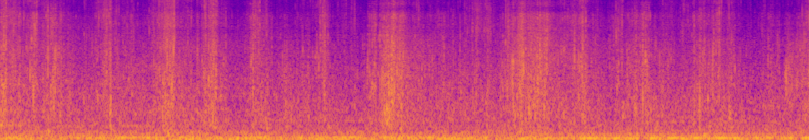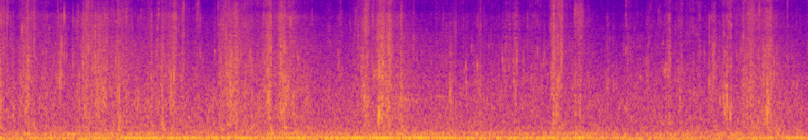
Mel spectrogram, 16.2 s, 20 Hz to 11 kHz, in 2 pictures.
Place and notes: wugu, New Taipei City - The sound of the waves
新北市 (New Taipei City), 中華民國, 11 January 2012, 13:04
